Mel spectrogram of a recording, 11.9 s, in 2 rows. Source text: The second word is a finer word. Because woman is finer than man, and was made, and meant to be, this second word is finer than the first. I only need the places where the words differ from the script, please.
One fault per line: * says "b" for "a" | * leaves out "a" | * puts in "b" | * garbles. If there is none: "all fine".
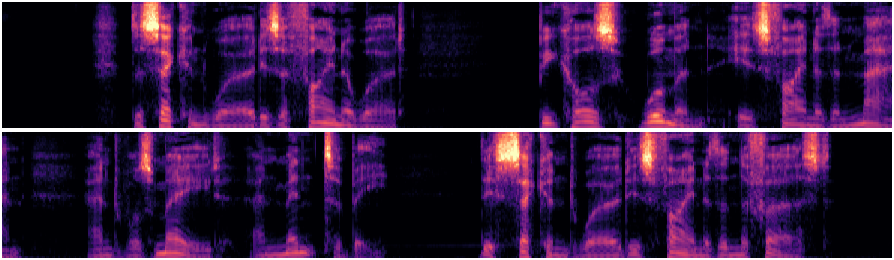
all fine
